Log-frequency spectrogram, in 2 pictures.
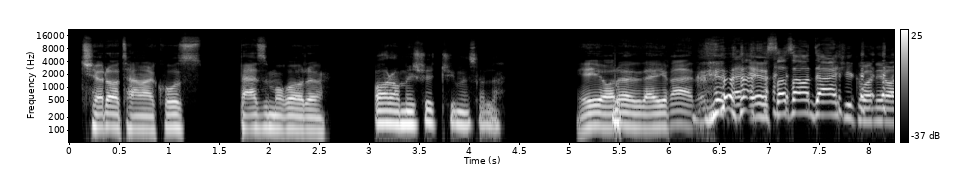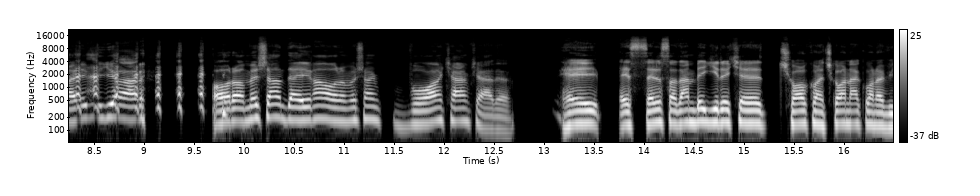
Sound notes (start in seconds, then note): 9.2 laughs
